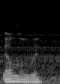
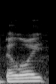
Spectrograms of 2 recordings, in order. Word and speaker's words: Beloit: And the affiliate for High Triple A is in, I don't even, correct me if I'm pronouncing this wrong, but Belleville, Wisconsin. – I think it's Beloit. – Beloit? – Beloit, I mean.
